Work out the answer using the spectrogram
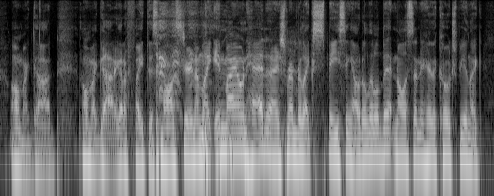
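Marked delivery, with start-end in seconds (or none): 0.2-2.9 mock near-panic, panicked inner voice. Retelling sitting in the dressing room before a fight: imitating own panic. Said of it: "panicking almost".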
